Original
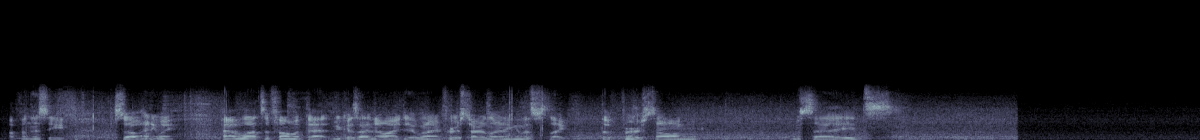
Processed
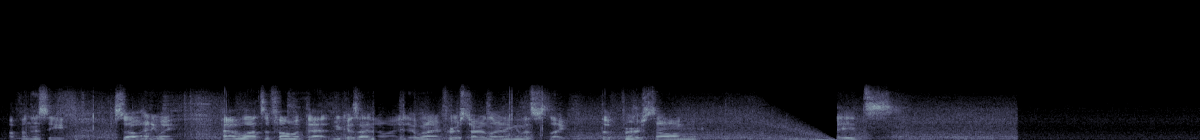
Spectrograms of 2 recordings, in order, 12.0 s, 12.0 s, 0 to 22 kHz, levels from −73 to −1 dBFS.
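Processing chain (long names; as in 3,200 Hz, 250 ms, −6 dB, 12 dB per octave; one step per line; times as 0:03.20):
0:03.72–0:04.15: compressor whose output falls as the input rises −35 dBFS, ratio −0.5
0:07.54: tape stop 0.83 s
level −2.5 dB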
